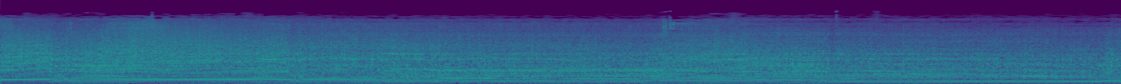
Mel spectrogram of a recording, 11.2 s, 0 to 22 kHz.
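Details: Yamaha YZ450 single in a supermono race bike pulling through the gears: occasional hesitations and uneven firing, an intermittent misfire that worsens after a couple of laps and persists despite changing carb settings, fuel tank, filter, breathers, ignition, coil and generator.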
